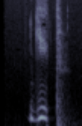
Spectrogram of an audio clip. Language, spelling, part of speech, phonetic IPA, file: Russian, гид, noun, [ɡʲit], Ru-гид.ogg
- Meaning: guide (someone who guides, especially someone hired to show people around a place)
